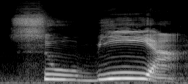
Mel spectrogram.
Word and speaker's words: subía: Again, we have to be true to the sound of the Spanish vowels. This is U. So this is not sub. Okay? This is yo subía.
